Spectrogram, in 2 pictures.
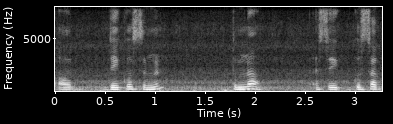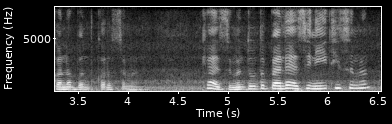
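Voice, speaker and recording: A woman voicing a stern middle-aged mother who scolds in a low voice and keeps repeating her daughter's name. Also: brisk, background noise, natural voice. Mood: scolding.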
